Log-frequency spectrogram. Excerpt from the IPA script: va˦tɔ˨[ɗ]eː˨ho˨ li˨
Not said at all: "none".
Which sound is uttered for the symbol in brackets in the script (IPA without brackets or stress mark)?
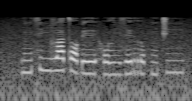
ɗ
